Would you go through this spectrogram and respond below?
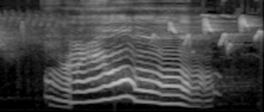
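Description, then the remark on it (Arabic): A single long, drawn-out cat meow that rises and then falls in pitch. It is fairly loud, heard alone over a faint high hiss. “مياو مياو، ساعدني أولاً ثم ارجع إلى أمك وأبيك.”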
